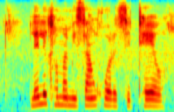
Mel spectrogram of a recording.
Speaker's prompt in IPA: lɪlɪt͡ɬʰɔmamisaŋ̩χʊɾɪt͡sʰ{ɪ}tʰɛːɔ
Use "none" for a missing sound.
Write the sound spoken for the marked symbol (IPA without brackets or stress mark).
ɪ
